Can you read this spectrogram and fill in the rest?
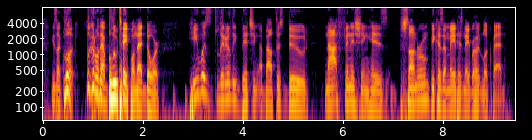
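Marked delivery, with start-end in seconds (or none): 0.4-2.4 loud, high-pitched, contemptuous tone. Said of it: "With contempt in his voice".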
